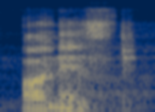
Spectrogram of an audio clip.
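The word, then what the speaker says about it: honest: है एग्जांपल देखते हैं ऑनेस्ट अब यहां पर देखो ओ से पहले जो है एच आया है तो यहां पर हमारा एच का उच्चारण नहीं होगा साइलेंट रहेगा ऑनर अब यहां पर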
